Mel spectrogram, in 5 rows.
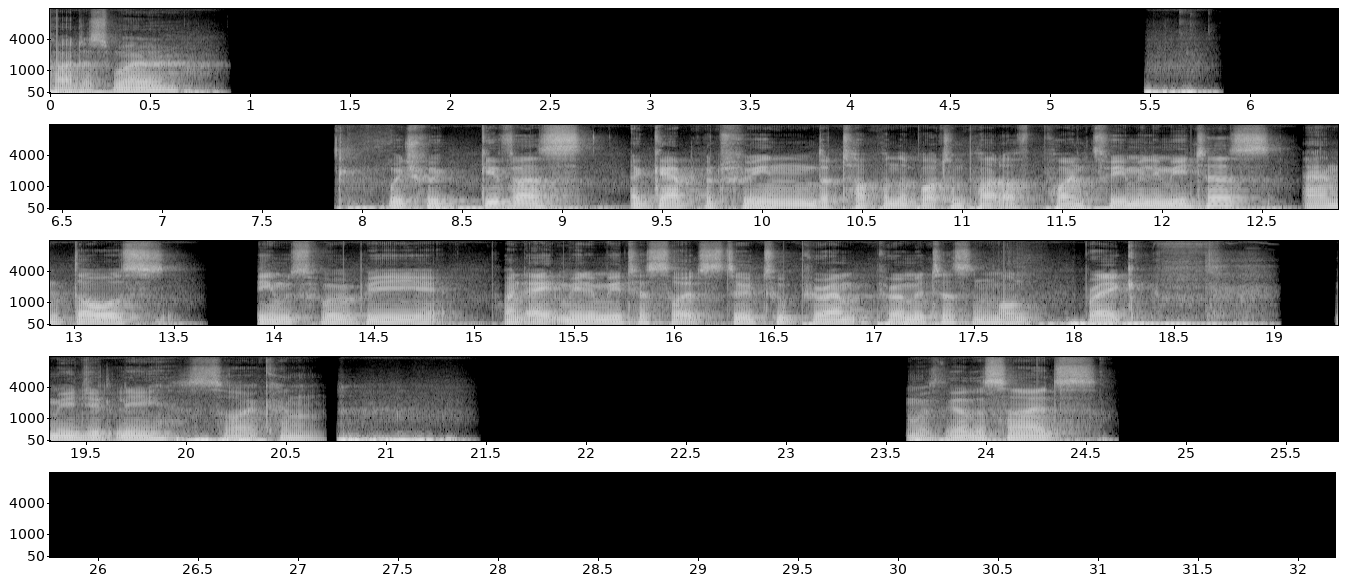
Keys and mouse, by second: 0.8 right click, 3.4 shift+right click, 4.5 shift+right click, 5.2 g, 18.8 right click, 21.0 shift+right click, 22.7 shift+right click, 24.6 g, 31.2 right click.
